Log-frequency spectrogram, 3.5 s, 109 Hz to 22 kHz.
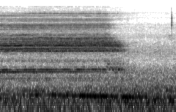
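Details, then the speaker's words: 1992 Mercedes 600SEL with electrical faults, engine off: a thin, steady electric whine from a pump keeps running after shutdown, then cuts out; cause unclear, with a blowing fuse and a misbehaving antenna also present. "just shut down, wait for a second. It keeps back, it just keeps running."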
